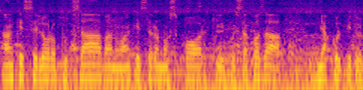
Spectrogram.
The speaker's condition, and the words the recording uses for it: None; typical speech.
